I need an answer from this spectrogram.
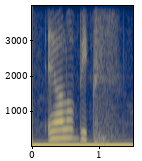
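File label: "aerobics", Japanese speaker of English, female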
